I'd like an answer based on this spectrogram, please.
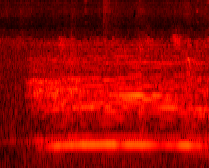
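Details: Holstein Friesian cow raised on an Indian dairy farm gives one steady, drawn-out moo of about two seconds. The tone is even and flat, rich in harmonics, and swells slightly toward the end against a quiet background.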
